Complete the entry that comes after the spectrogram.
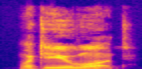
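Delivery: stern man's forceful challenge; stern, gruff. A narrator's reading. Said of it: "in a stern, gruff accent".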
